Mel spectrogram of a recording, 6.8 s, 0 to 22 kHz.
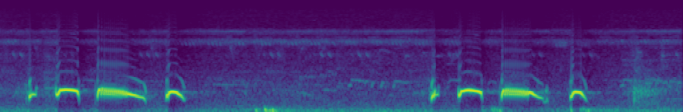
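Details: Decoy spotted dove calling at dawn on 22 October to stir up wild doves: two full four-note coo phrases about three and a half seconds apart, each ending in a long descending coo and short tail note, quiet high whine throughout.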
